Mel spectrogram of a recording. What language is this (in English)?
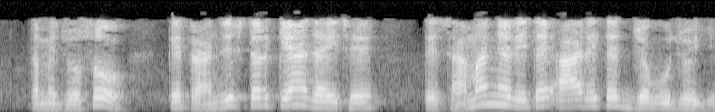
Gujarati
